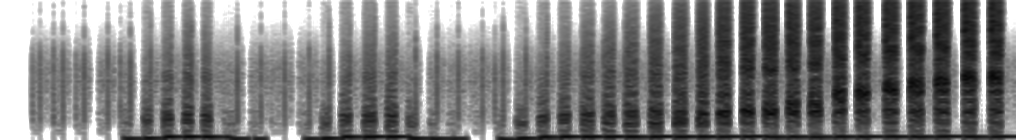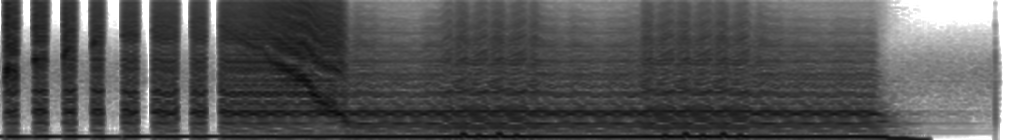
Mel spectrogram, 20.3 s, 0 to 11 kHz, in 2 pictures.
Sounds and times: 1.2s sub oscillator 19.8s

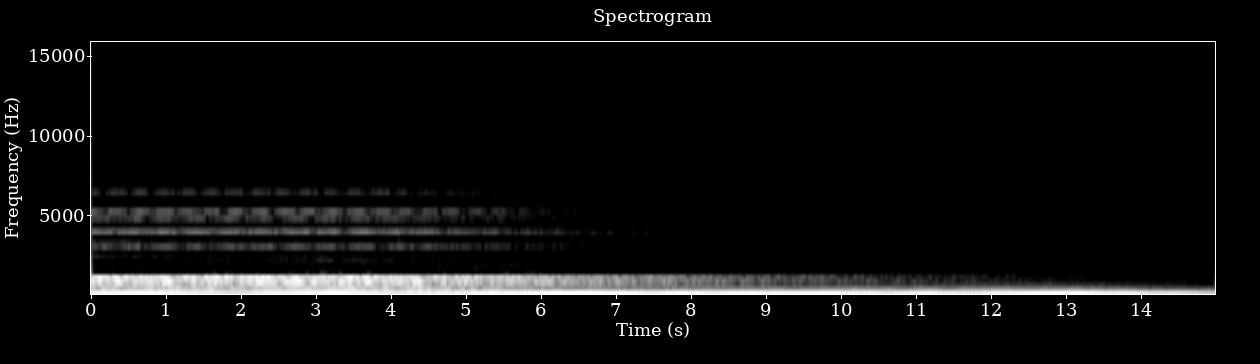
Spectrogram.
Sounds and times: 0.0s low, evolving drone with a minor second motif 10.5s

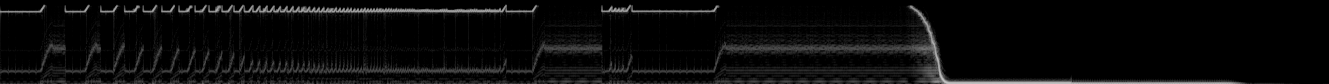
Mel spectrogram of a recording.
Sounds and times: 0.0s Oscillators 5.4s
6.0s Oscillators 7.2s

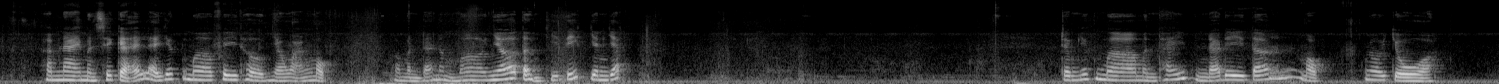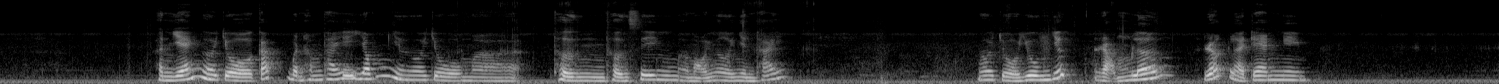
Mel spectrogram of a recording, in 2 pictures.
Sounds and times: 0.0s voice 6.6s
10.6s voice 14.5s
16.5s voice 23.1s
24.8s voice 28.2s

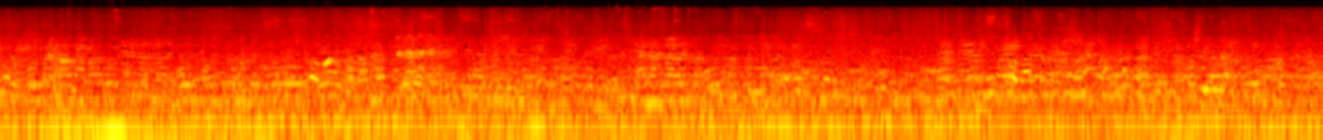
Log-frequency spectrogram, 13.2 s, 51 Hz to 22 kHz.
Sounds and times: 0.0s medium nearby traffic 13.2s
0.0s women repeating items selling 13.2s

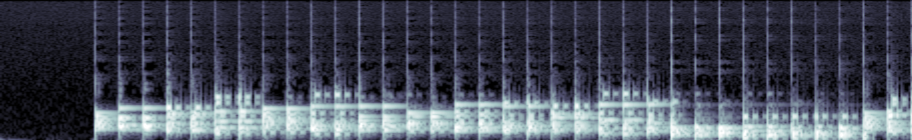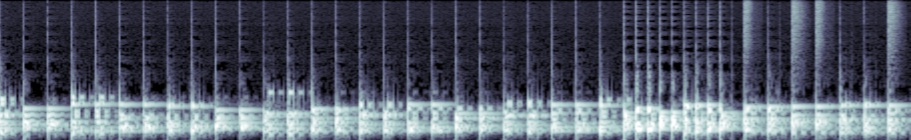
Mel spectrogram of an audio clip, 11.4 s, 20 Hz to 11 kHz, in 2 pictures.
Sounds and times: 3.8s synth percussion 11.3s

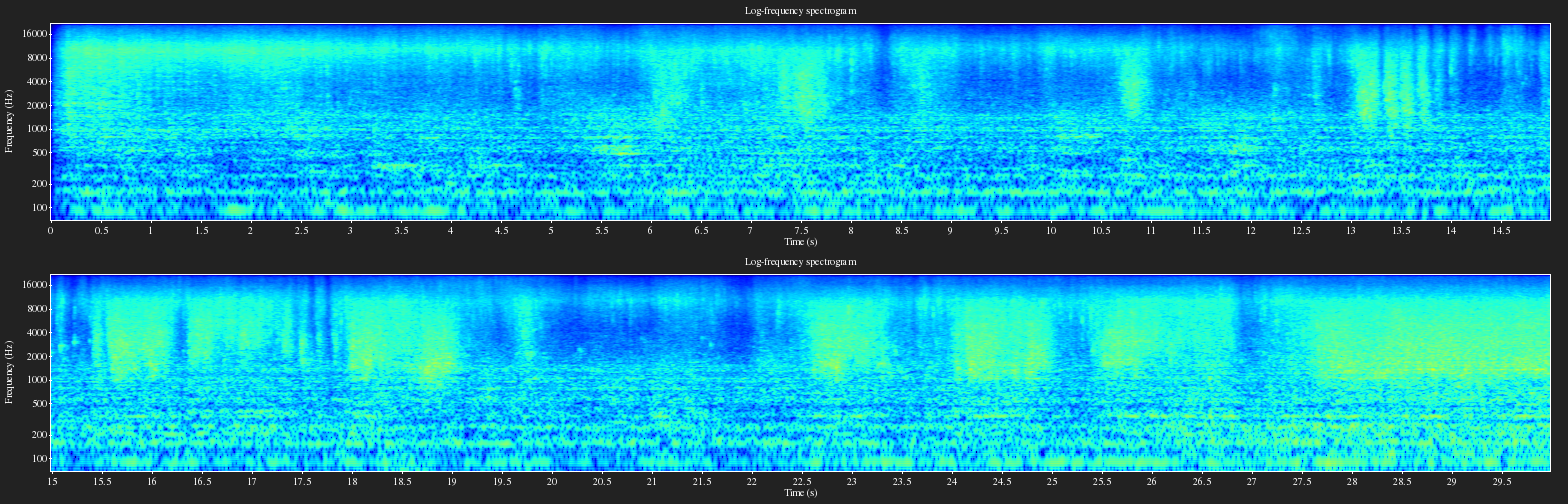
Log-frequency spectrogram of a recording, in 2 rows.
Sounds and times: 0.0s Water 29.9s

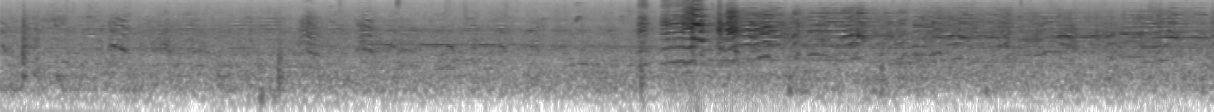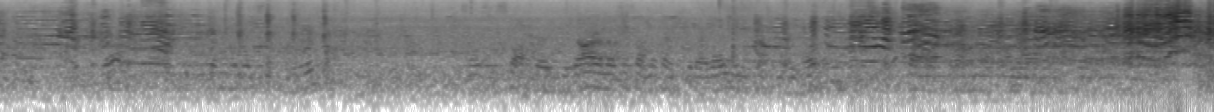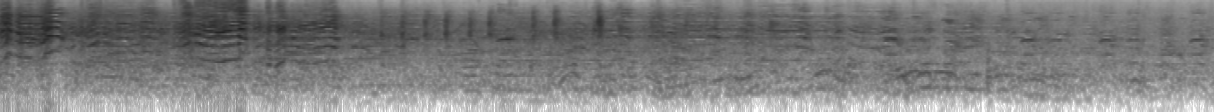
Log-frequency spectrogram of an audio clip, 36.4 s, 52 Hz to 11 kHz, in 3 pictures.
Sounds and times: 0.0s Harsh, shrill cry of seagulls 16.6s
0.0s Human voices 36.2s
0.0s ocean 36.4s
18.9s Harsh, shrill cry of seagulls 36.4s

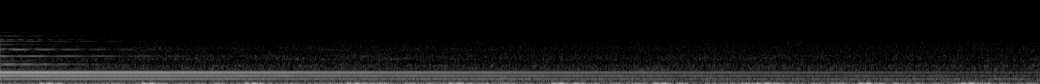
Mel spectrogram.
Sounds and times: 0.0s churchbells 9.4s

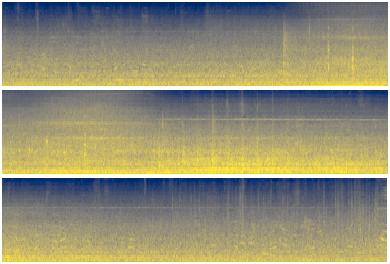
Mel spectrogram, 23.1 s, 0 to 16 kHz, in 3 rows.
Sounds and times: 0.0s trams 23.1s
0.0s a few cars 12.6s

